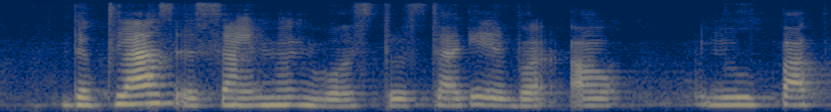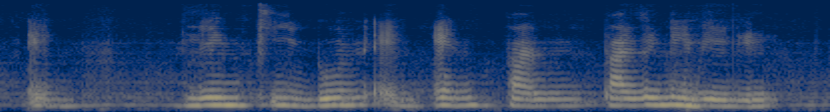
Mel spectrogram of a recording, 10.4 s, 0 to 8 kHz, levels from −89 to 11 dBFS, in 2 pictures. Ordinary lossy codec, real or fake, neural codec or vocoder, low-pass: none; fake; codec, 16 kHz in and 24 kHz out, 0.6 kbps, FireRedTTS-2 codec; 7.2 kHz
